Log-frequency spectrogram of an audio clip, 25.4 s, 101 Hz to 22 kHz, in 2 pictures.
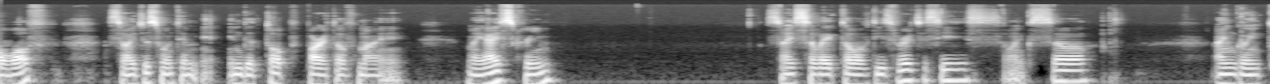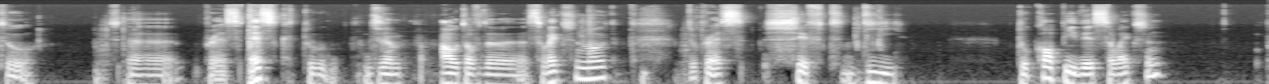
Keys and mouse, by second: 22.6 shift+d.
